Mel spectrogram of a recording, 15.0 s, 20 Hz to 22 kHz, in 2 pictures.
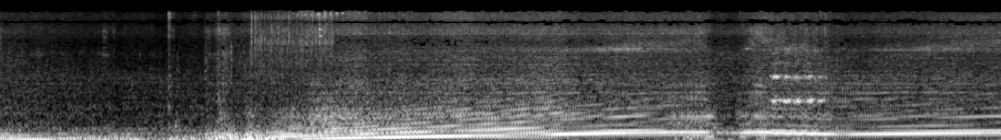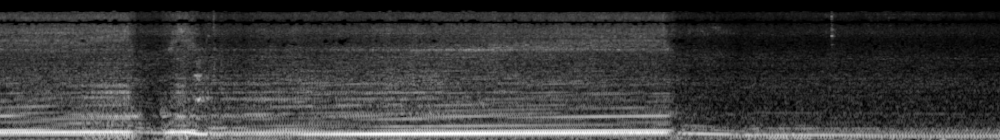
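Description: Stage 2 Honda B20B four-cylinder on individual throttle bodies, heard from inside the cabin, accelerating hard through the gears. Its pitch climbs, drops at two upshifts about five and nine seconds in, and climbs again. About twelve and a half seconds in the throttle closes and it settles to a quieter, lower steady note.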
